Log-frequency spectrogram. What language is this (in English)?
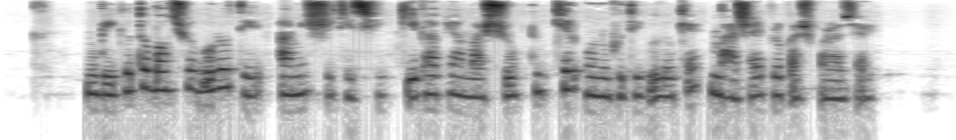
Bangla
